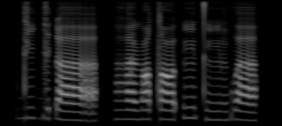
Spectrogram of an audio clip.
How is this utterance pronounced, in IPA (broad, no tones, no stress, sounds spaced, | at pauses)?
d i ɡ ɪ ɗ a | ɦ a ɳ ɪ tˤ u ʔ ĩ t̪ ĩ ɡʷ a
